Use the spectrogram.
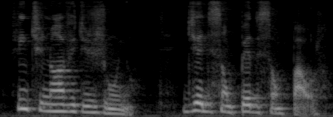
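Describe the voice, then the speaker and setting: A woman's somewhat breathy voice, dark and mellow in tone, with very wide pitch swings. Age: 70s. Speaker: mental health podcaster and author. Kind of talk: reading aloud from own memoir.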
